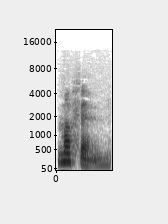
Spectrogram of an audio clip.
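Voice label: "muffin", English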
